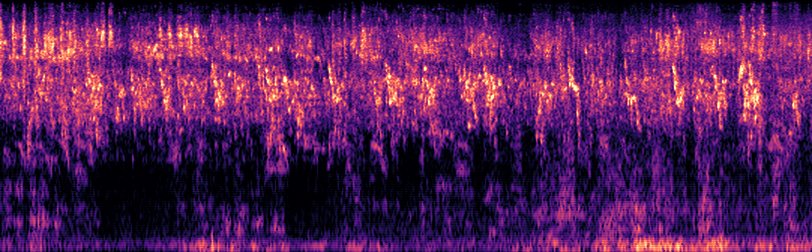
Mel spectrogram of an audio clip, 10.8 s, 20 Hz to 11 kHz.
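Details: Around 100 pairs of budgerigars kept as a colony in Bahawalpur: a steady wall of high, chattering chirps and warbled notes from many birds calling together, with a faint low hum underneath.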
